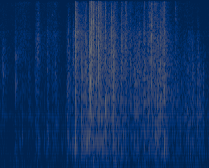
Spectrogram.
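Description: Crinkling rustle of a cross-stitch project being handled, lasting about a second from a little after the start.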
